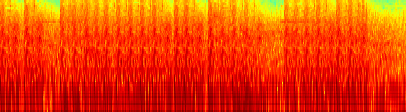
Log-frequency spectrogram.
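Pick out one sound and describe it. A heavy gun fires rapid shots.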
